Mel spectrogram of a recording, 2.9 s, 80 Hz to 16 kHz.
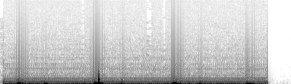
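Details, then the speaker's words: A phonocardiogram recorded through a stethoscope with a microphone on a Raspberry Pi diagnostic device, before denoising: low, regular heart thumps at about 80 a minute under a steady humming noise from the recording. "when the PCG is recorded it is corrupted with noise and sounds like this"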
